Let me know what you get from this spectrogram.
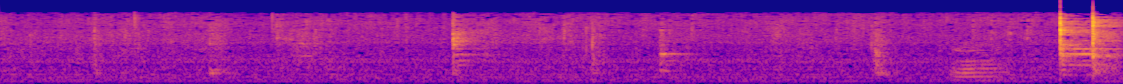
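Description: Chicken and mixed vegetables sizzling steadily in a hot cast-iron skillet as metal tongs stir them, with occasional light clicks and scrapes. About five seconds in come a few sharp clacks of the tongs against the pan.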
